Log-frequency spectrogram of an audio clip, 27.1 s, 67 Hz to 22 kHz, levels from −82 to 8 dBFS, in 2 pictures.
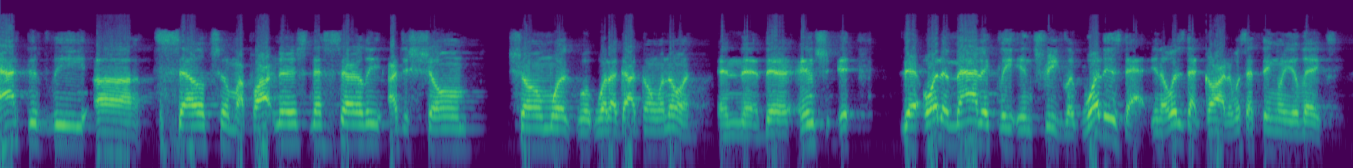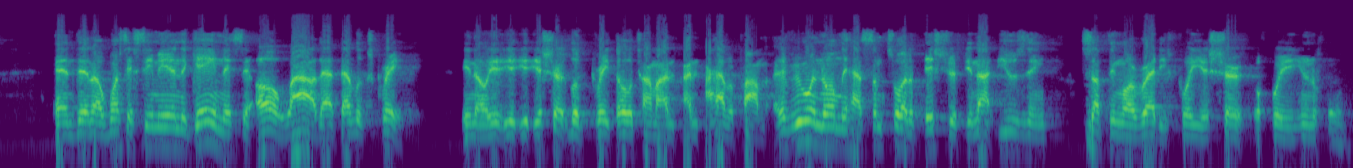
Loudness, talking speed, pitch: -15 LUFS, 215 wpm, 175 Hz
